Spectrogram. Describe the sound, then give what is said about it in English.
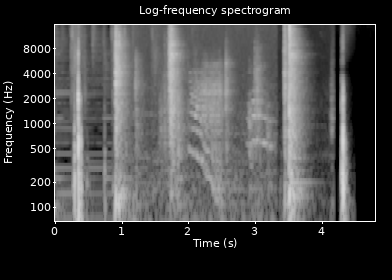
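A studio door being handled and opened: several sharp wooden thunks, a drawn-out creaking squeal of the hinge in the middle, then a few final knocks and bumps. “I opened the door and there was a package.”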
